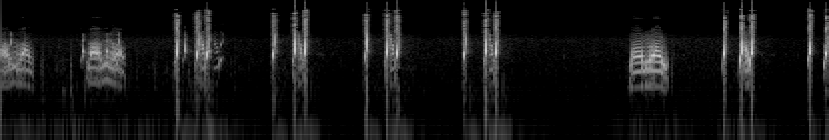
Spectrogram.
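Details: Common quail, a recording meant for night-time hunting lures: two nasal, wavering notes open, then crisp three-note phrases repeated about once a second, broken by another nasal note before the phrases return.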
